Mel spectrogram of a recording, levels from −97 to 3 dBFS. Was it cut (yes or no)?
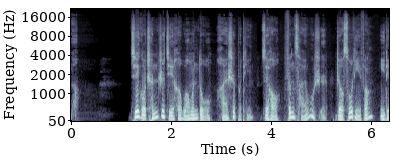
yes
